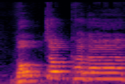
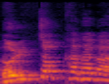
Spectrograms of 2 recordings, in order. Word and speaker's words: 넓적하다: 자, 널적하다가 아니고 넓적.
